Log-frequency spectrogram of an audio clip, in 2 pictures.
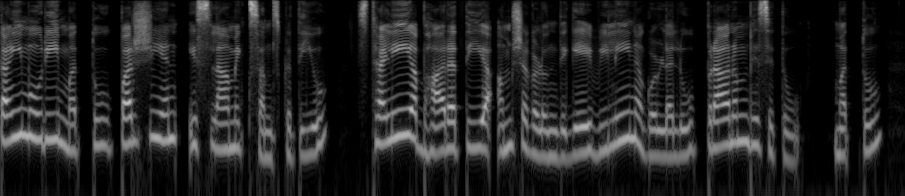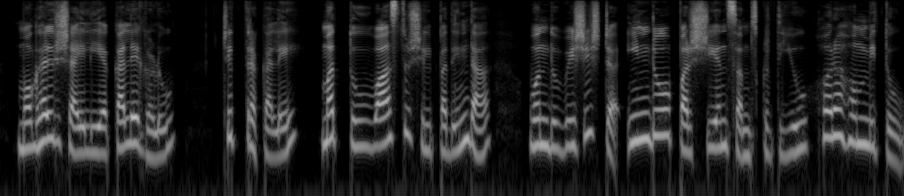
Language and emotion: Kannada, neutral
